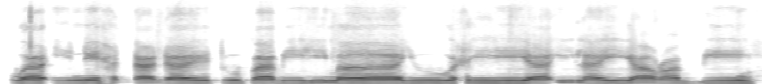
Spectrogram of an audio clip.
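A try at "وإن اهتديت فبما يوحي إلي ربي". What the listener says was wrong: Wa ini tadaitu fabima, bukan fabihima ya. Wa ini tadaitu fabima yuhi ilayya rabbi.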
